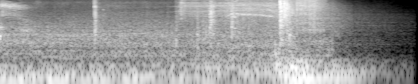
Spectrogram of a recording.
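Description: Trolleybus running noise heard from inside: a steady low rumble, a sharp click about a second in, then a louder rush of air with rattling from about two seconds in, fitting the air-driven doors or brakes at a stop. The sound fades out near the end.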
